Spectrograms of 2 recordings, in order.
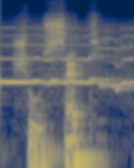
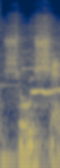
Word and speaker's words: chaussette: Un clin d'œil à Melba qui a encore des difficultés à prononcer les S. Bah oui, chaussette. Elle prononce Chauchette.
